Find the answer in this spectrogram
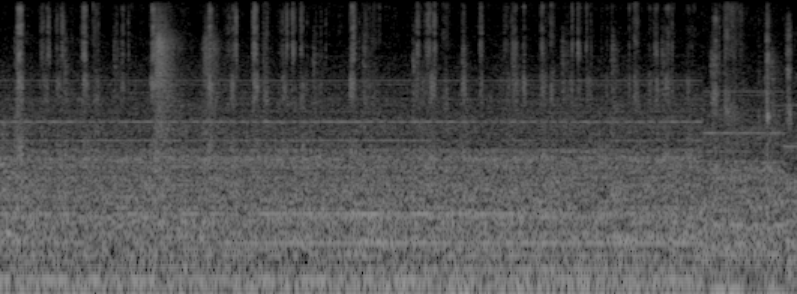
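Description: Felt-tip marker writing on paper: a faint run of short strokes, over a low steady hum.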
